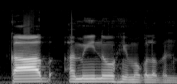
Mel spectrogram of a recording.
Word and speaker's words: carbaminohaemoglobin: And this complex is pronounced as carb amino हीमोग्लोबिन, ठीक है।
